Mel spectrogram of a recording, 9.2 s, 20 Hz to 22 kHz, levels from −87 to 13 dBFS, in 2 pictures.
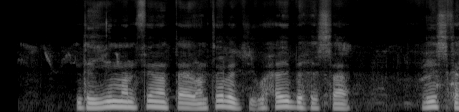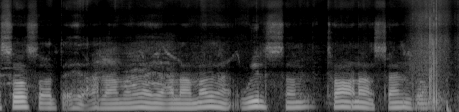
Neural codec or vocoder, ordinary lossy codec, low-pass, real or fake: vocoder, 44.1 kHz, 128 mel bands, Pupu-Vocoder; none; none; fake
